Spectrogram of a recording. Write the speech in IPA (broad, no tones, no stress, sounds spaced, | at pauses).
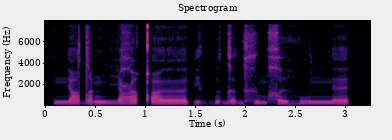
mʲ ɔ dˤ ɨ ŋ͡m i ʕ ɯ qʼ œː pʲ u ɡ͡b œ ɡ ɜ ɡ x ɨ m χ ɨ ɦ u nː ɛ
